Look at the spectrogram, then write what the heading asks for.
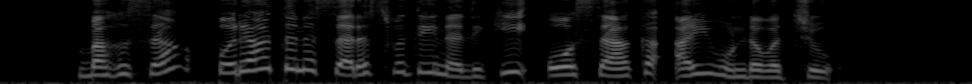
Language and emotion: Telugu, neutral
